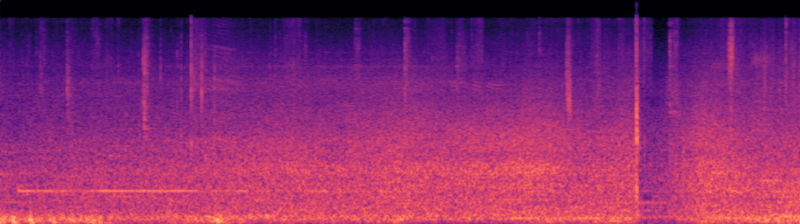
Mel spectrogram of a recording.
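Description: Steady road-traffic noise with a few faint clicks, dipping briefly about six and a half seconds in.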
